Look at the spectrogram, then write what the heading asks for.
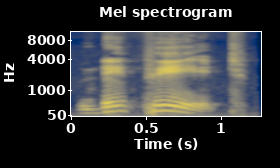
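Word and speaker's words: defeat: তবে এখানে খেয়াল করেন তার উপরে একটা স্ট্রেস চিহ্ন দেওয়া আছে অর্থাৎ এখানে একটু চাপ দিতে হবে তাহলে উচ্চারণটা হবে ডিফিট যদি আমি এখানে ড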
